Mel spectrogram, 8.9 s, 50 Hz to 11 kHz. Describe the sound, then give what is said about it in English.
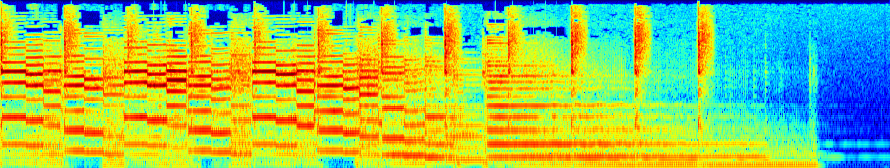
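A triplet blues-rock lick played at a slow tempo: a steady run of many bright, loud, evenly spaced notes that settles onto a long held ringing note before cutting off abruptly. “Example 12A is a triplet lick that can be used in blues and rock songs. At a slow tempo, it sounds like this.”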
